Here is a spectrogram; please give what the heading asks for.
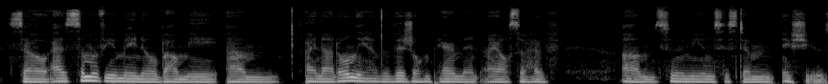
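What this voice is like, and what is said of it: Worn, strained voice after illness. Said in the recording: “my voice is a little shot”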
